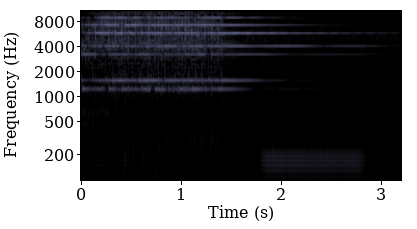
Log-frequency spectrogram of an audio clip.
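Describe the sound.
A telephone rings with one bright, sustained electronic ring for about a second and a half, followed by a short, low, steady tone. No voices are heard.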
